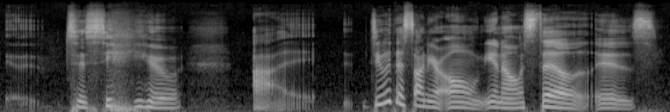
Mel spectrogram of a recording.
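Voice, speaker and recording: A woman co-hosting a relationship podcast, speaking in an unhurried, blunt way and pausing to find her words, in a radio studio. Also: fairly low pitch, animated, darkish tone, no room sound. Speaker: podcast co-host. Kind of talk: casual relationship chat. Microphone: studio mic.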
